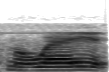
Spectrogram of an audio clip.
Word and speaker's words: Mauet: There is a book, Fundamentals of Trial Techniques, which is by an author, I pronounce Mauet, it's M-A-U-E-T.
